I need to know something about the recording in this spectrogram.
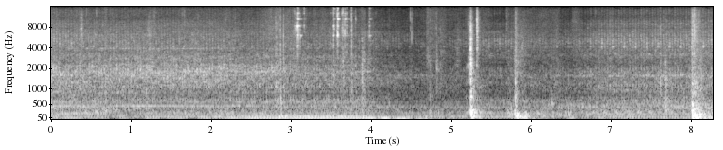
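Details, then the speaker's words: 2008 (58 reg) diesel, about 150,000 miles, stored in a shed, jump-started from dead battery: fired straight up, steady low idle with even rumble, no knocks or misses, few clicks; sounds healthy. "as you can hear, it fired straight up. And sounds really, really well, but we know we're not going to break any world records in profit."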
